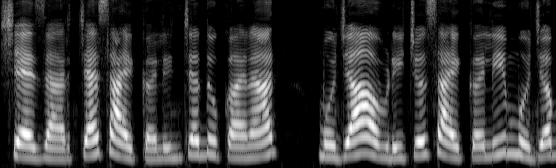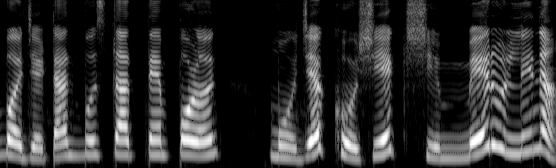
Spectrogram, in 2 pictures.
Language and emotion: Goan Konkani, happy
